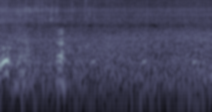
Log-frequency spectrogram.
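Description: Steady hiss of surf on a beach, with the end of a man's speech at the very start.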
